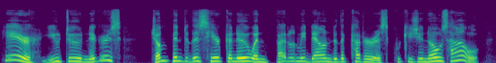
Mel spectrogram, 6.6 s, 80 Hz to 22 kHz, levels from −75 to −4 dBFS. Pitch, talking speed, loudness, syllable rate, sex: 200 Hz, 200 wpm, -18 LUFS, 4.9 syllables/s, male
